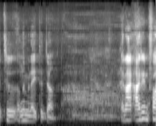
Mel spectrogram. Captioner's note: audience laughing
